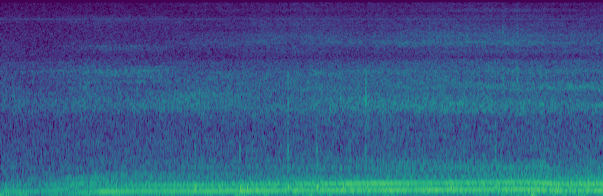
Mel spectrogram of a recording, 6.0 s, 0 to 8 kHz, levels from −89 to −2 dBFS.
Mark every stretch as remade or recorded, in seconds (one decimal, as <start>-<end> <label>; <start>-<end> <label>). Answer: 0.0-2.3 recorded; 2.3-4.5 remade; 4.5-6.0 recorded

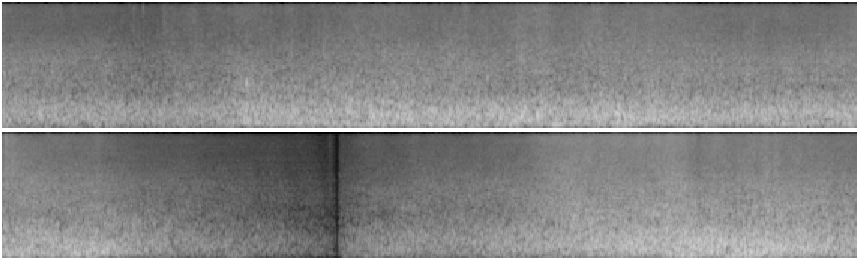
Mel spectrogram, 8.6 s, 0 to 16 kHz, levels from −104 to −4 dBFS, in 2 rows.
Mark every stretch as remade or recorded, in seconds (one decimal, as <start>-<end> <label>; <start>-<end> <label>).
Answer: 0.0-0.5 remade; 0.5-3.2 recorded; 3.2-8.6 remade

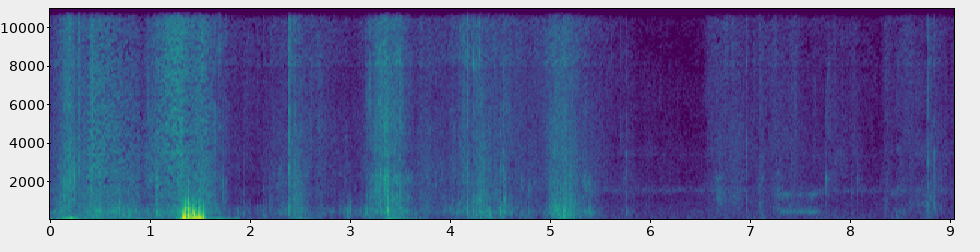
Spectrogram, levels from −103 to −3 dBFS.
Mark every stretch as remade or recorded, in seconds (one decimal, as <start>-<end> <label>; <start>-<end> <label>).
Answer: 0.0-9.0 recorded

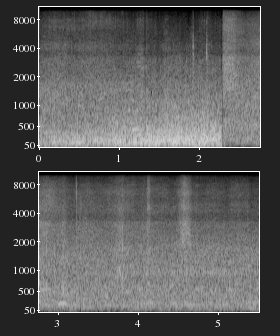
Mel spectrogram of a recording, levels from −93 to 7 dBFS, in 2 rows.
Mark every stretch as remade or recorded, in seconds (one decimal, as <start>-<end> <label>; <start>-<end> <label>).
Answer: 0.0-2.4 recorded; 2.4-5.5 remade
